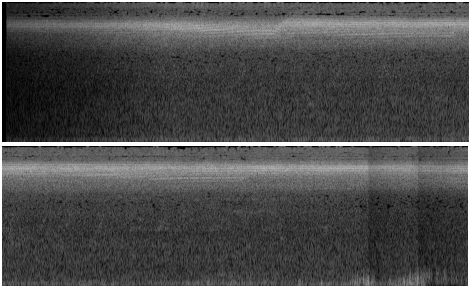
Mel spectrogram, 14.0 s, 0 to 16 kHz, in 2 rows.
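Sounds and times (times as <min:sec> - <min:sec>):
cicadas chorus: 0:00.2 - 0:14.0
distant city traffic: 0:00.5 - 0:13.1
wind on microphone: 0:01.7 - 0:14.0.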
